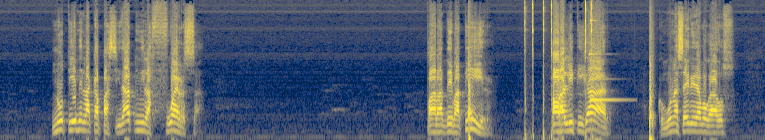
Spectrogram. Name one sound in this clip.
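A man speaks with animation close to a microphone, pausing between phrases.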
